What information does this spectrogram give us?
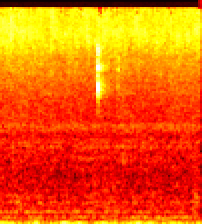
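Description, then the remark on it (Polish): Mushroom soup simmers in a pot on a gas stove turned down low, a low, steady bubbling rumble with one small pop rising above it. No one speaks. “Przez to bardziej słychać, jak się gotuje.”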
